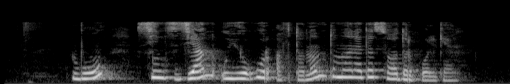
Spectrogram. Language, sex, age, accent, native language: Uzbek, female, under 19, Toshkent shahri, Uzbek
